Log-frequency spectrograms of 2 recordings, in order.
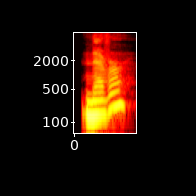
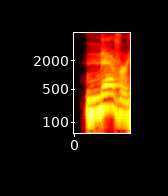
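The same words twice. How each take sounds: First: A questioning Never? that rises, a touch incredulous; slight disbelief. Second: A louder, falling Never, flat and final; firm repeat. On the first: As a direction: ask Never? as if you can't quite believe it. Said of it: "with the slightest touch of disbelief in his voice". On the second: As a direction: shut the question down with Never. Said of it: "he repeated". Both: A narrator's reading.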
